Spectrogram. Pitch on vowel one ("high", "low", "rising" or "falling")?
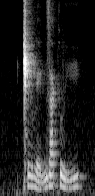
high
